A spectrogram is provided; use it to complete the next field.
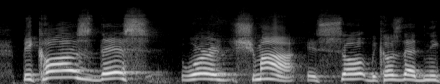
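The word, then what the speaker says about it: שמע: have it there if it's Sh'ma it's not Shaima it's not Shaima it is Sh'ma so that's why I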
